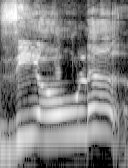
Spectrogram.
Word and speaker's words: Zola: Like Zola. Z-O-L-A. It rhymes with areola.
